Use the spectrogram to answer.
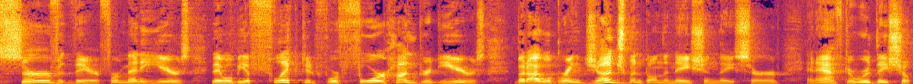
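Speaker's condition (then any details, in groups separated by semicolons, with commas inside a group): No condition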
